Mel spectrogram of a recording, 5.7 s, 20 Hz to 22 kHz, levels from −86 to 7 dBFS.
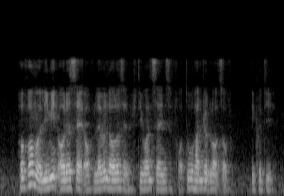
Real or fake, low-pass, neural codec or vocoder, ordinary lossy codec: real; 7.2 kHz; none; AAC, 32 kbps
